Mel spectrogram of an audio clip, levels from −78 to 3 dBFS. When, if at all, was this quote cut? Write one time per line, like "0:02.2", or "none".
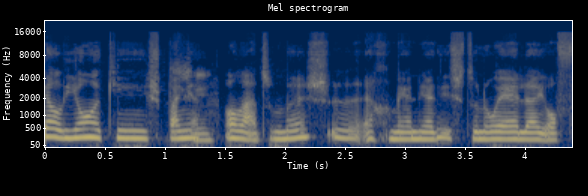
0:01.4
0:03.3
